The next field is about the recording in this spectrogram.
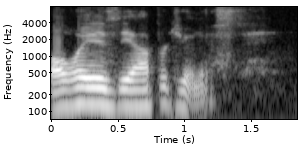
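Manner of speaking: muttered aside, grumbling, meant to be heard. Voicing a character reacting to a companion searching: muttering under breath. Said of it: "Muttering in Orcish under my breath, but it's audible".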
